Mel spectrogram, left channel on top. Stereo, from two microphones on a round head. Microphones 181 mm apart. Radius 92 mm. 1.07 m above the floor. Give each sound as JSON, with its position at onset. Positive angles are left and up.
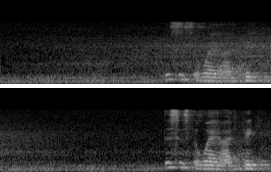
{"t": 1.6, "sound": "a woman speaking", "side_deg": -75, "distance_m": 4.5}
